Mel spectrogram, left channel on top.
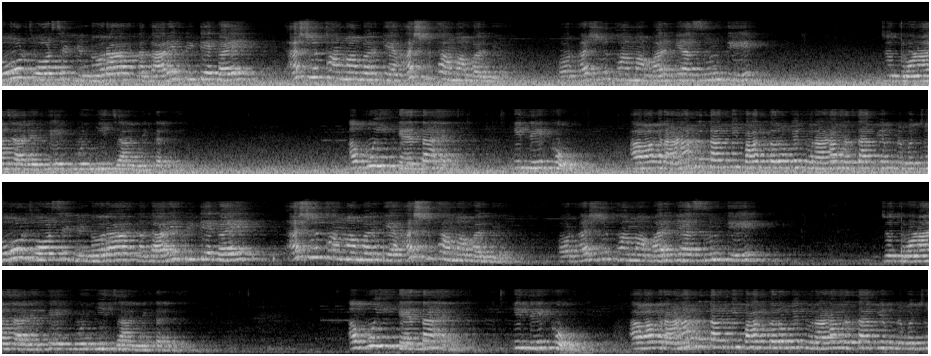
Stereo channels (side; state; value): left; noise; rumble, 5 dB below the sound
